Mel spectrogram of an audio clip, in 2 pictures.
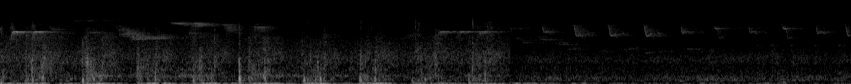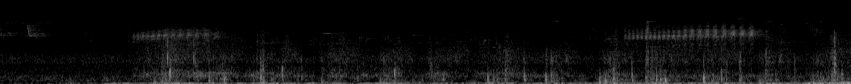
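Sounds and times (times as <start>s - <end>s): footsteps on dirt path: 0.0s - 5.2s, 9.5s - 17.0s.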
